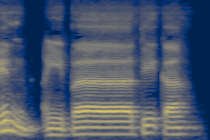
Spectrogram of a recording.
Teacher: nun sukun bertemu dengan huruf ain, bacaan idhar dibaca jelas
